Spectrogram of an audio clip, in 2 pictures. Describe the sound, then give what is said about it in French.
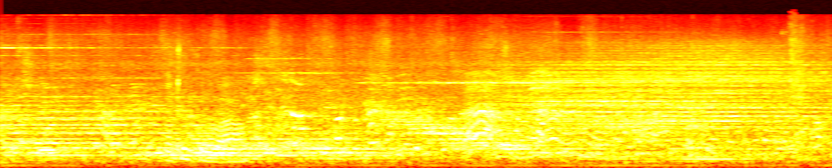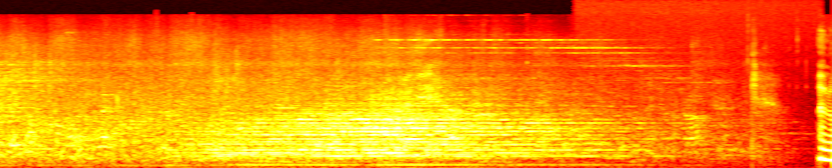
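Steady crowd hubbub fills an indoor public corridor with light effects and a mirror, linking two parts of a shopping forum, many indistinct voices chattering at once with a faint tonal hum underneath, swelling slightly and easing off toward the end. “dans un couloir euh, un peu psychédélique euh, qui fait la jonction entre deux parties du forum, avec des jeux de lumière et le miroir.”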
